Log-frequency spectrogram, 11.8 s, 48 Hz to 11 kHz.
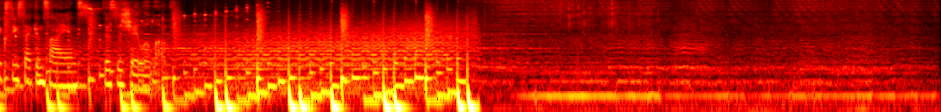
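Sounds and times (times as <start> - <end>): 
speech: 0.0 - 2.6
swarm of insects buzzing in a dense droning hum: 2.6 - 11.7.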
